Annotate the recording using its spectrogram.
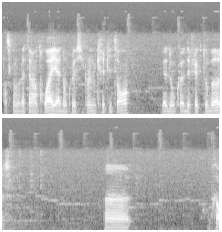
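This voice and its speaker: A man with a low voice casually commentating his own card game as he plays. He rambles in an even, flat tone, dropping plenty of fillers between thoughts. The sound is a little dull and lo-fi. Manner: relaxed, rambling, many fillers. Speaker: streamer.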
